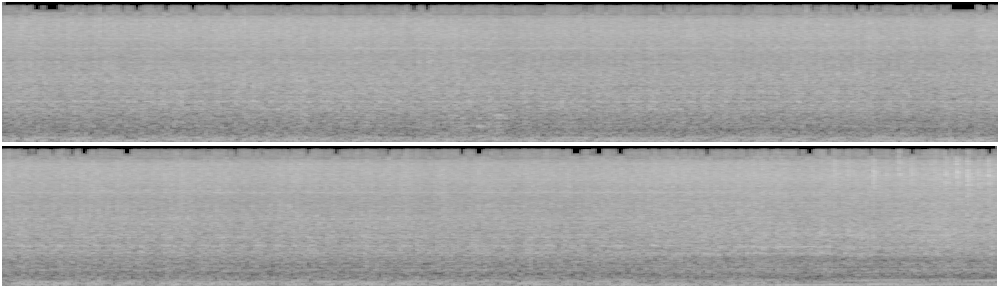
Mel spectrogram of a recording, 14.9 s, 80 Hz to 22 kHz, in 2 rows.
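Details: Car with January 7.2 Euro 2 ECU, no stored faults, coolant 82°C, idling rough when cold: steady idle with light metallic chatter from the engine front; timing chain rattling, before valve adjustment.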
